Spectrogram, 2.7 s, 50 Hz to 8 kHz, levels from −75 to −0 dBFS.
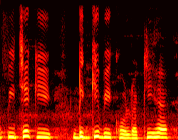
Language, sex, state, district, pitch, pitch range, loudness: Hindi, male, Uttar Pradesh, Shamli, 230 Hz, 220-245 Hz, -14 LUFS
